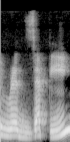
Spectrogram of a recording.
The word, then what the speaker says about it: Redzepi: Okay, but the restaurant itself is a 3 Michelin star restaurant run by Rene Redzepi. Is that how you say it? – Mm-hmm.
